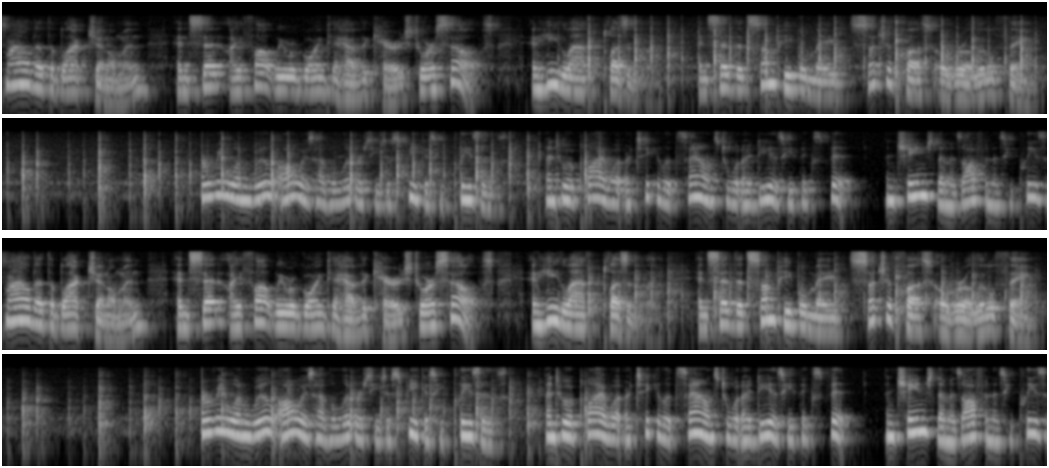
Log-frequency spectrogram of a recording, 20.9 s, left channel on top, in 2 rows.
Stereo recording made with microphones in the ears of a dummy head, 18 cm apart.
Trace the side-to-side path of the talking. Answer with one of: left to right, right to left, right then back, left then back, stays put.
stays put.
